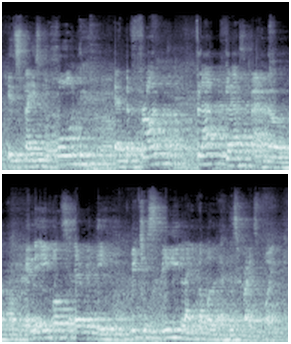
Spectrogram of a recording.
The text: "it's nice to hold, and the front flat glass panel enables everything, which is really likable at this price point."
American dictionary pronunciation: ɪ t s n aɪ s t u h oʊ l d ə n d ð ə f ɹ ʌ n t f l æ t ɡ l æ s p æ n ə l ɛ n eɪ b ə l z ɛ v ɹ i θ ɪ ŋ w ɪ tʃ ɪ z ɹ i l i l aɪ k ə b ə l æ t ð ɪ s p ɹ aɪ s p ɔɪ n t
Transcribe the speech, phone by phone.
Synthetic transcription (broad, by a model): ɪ t s n aɪ s t u h oʊ l d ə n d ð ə f ɹ ʌ n t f l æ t ɡ l æ s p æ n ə l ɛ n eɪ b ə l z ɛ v ɹ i t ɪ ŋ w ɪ tʃ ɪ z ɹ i l i l aɪ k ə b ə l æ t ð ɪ s p ɹ aɪ s p ɔɪ n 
